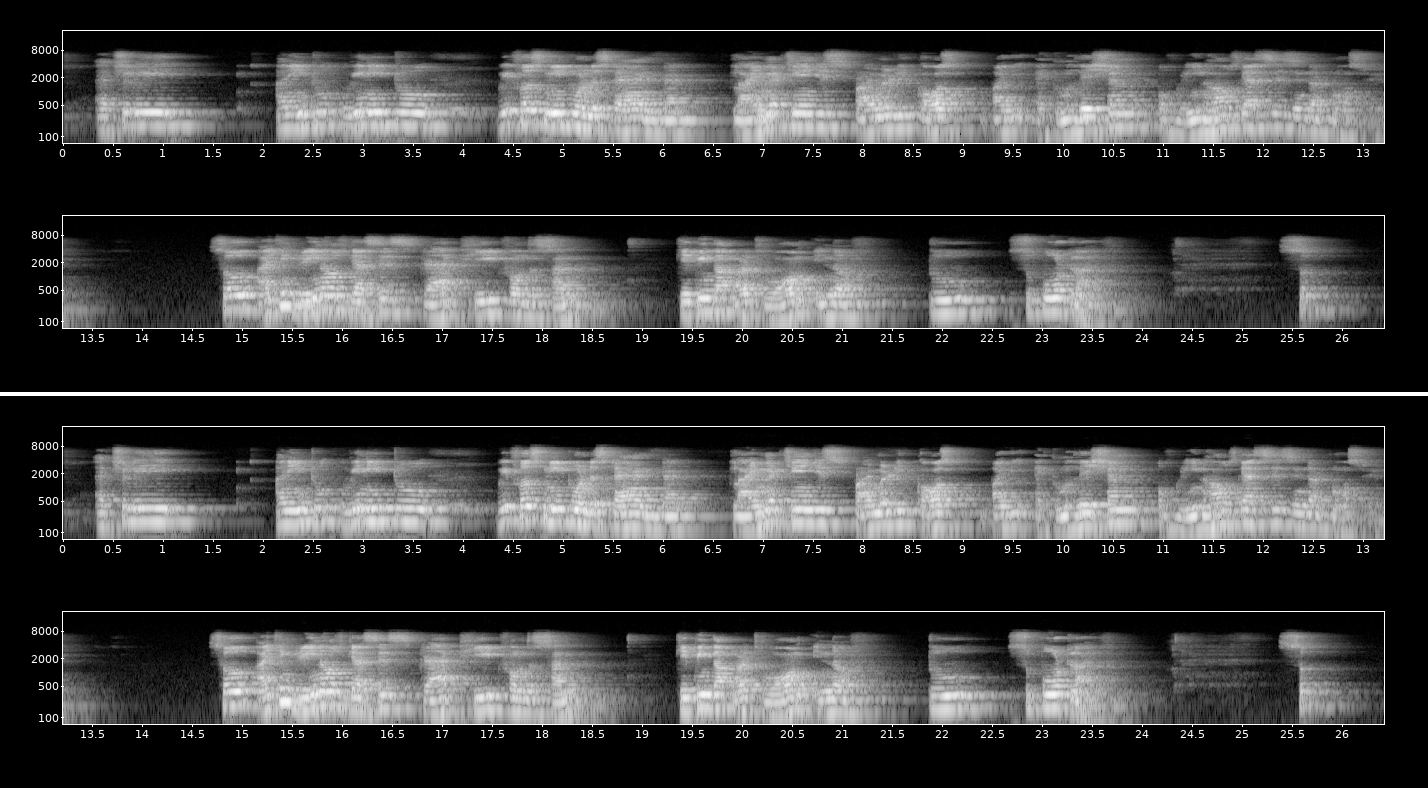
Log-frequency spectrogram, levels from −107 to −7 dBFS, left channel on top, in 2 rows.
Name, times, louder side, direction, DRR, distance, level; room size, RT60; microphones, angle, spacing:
voice 1, 0.3-1.1 2.1-4.0 4.3-6.2 6.7-8.9 9.3-13.2 14.7-18.4 19.3-21.2 21.9-22.3 22.7-23.6 25.4-25.6, right 1 dB, 70° right, -1 dB, 0.4 m, -23 dB
2.5 x 2.3 x 2.3 m, 0.96 s
head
